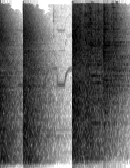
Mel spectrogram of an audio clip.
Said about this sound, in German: Er berührt eine Wange der Toten, läuft dann weiter, überlegt nicht lang, springt durch ein zersplitterndes Fenster ins Freie.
